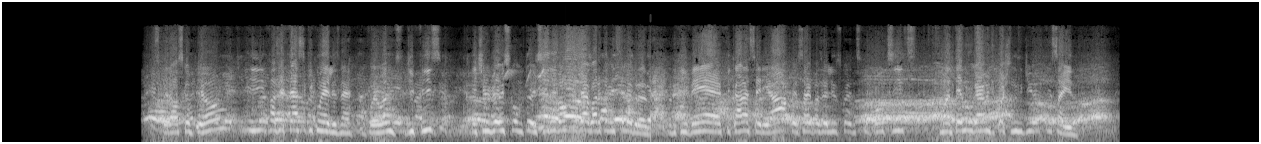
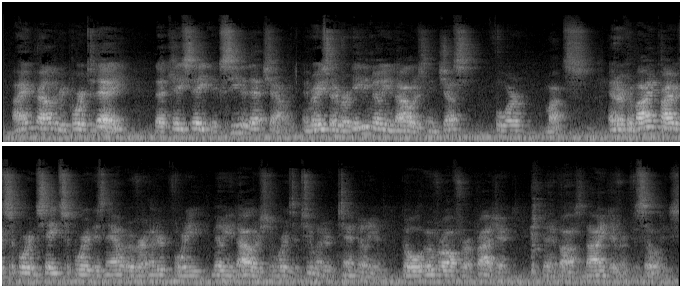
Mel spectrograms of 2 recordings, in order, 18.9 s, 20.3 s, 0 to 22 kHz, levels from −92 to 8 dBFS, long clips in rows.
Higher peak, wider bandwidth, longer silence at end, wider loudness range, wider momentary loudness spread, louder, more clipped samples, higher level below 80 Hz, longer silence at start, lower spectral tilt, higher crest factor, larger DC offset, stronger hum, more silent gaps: first, 0 dBFS vs -8 dBFS; second, 12.5 kHz vs 14.5 kHz; first, 2.1 s vs 0 s; about the same, 6 LU vs 5 LU; second, 8 LU vs 13 LU; first, -11 LUFS vs -28 LUFS; neither; about the same, -42 dBFS vs -44 dBFS; first, 2.1 s vs 0 s; about the same, -5 dB/octave vs -5.5 dB/octave; second, 12 dB vs 20 dB; neither; neither; neither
